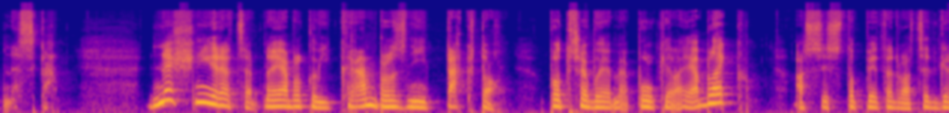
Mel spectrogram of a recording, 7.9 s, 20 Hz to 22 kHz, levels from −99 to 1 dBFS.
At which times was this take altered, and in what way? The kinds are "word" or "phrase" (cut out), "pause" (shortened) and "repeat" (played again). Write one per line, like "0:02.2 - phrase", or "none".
none

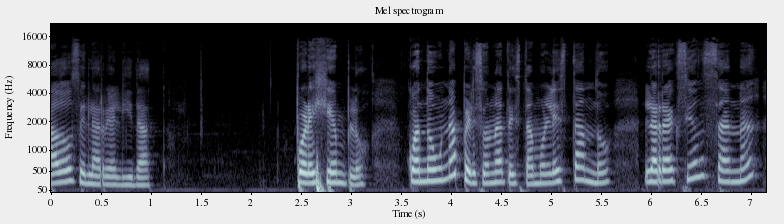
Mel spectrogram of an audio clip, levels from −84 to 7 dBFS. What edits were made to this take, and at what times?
none

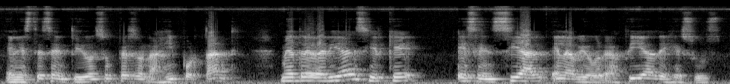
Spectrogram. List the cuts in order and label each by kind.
none

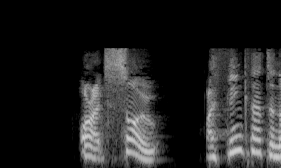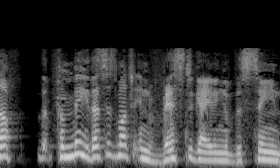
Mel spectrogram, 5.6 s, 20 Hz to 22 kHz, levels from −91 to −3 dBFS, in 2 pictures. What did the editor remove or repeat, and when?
none

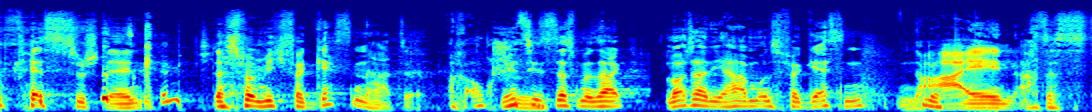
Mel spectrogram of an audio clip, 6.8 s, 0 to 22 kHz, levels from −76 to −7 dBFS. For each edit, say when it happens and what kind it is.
0:04.1 - pause

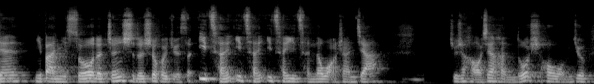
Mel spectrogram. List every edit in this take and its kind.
none

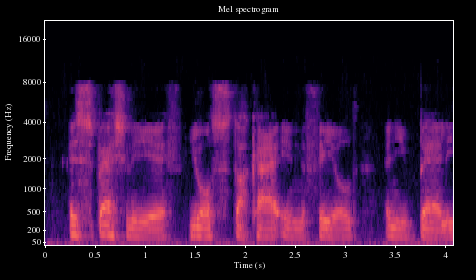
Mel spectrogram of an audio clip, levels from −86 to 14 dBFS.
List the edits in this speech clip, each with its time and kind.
0:01.4 - pause

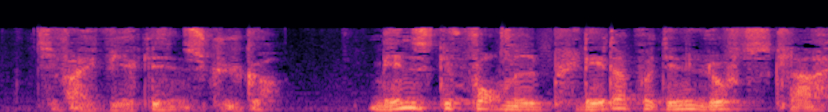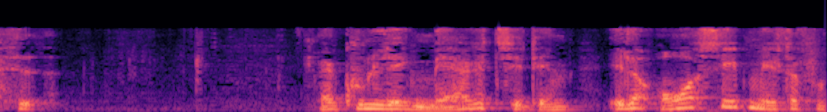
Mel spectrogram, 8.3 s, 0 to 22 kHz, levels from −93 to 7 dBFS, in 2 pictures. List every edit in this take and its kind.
none

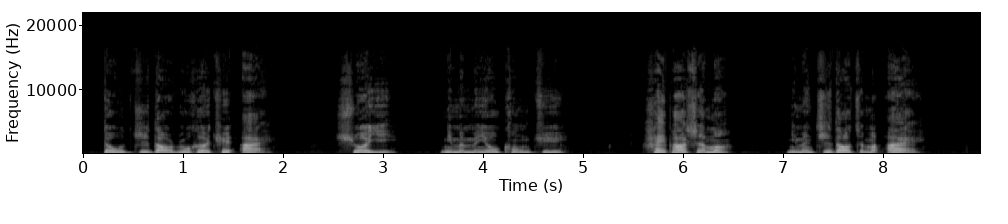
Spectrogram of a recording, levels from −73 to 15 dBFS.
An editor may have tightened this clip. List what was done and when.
none

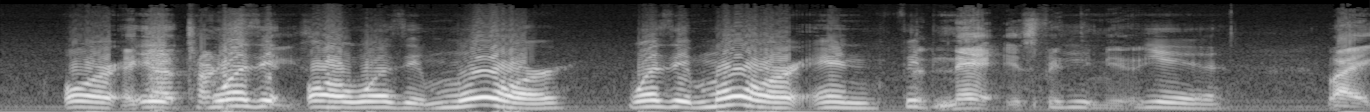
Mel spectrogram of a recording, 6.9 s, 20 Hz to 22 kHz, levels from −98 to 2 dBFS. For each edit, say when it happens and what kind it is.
0:03.0 - pause

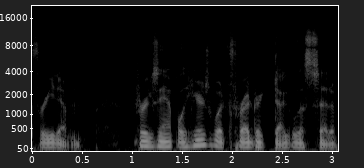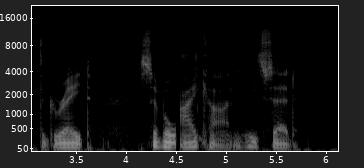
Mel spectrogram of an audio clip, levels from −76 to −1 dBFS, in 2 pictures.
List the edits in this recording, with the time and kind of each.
0:03.1 - word
0:04.5 - word

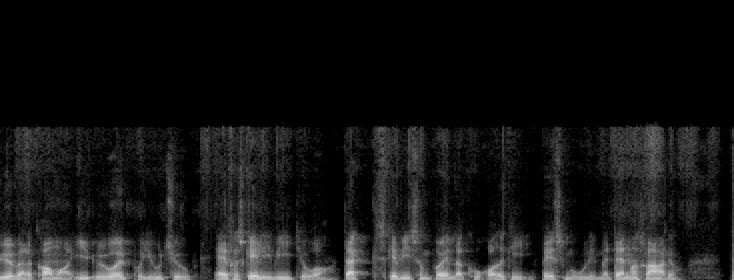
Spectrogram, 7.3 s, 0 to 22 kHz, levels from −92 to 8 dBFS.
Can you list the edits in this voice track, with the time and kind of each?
0:02.0 - pause

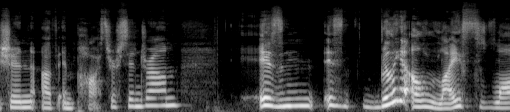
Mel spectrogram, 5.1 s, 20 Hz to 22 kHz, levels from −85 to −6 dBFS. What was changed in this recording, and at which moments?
none

